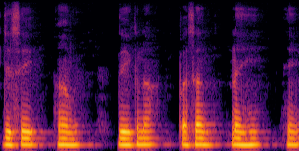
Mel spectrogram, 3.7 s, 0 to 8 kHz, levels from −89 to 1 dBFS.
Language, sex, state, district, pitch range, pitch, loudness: Hindi, male, Punjab, Kapurthala, 125-130 Hz, 130 Hz, -17 LUFS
